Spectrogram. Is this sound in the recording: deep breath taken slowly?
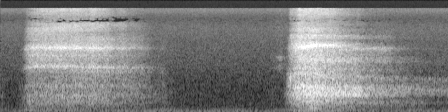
yes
